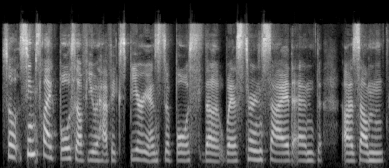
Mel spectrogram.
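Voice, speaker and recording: A woman hosting an interview, asking questions in a calm, careful way. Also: medium pitch, slow pace, no echo. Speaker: interviewer, podcast host.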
